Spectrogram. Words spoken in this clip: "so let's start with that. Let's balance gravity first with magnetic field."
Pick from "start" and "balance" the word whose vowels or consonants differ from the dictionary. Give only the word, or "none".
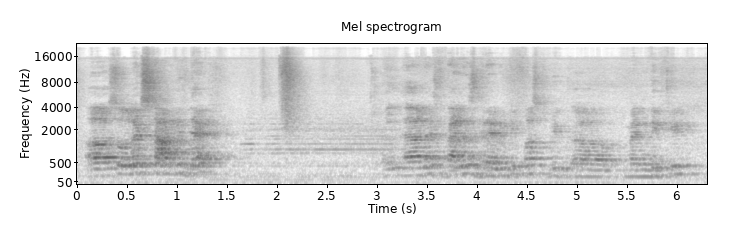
balance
